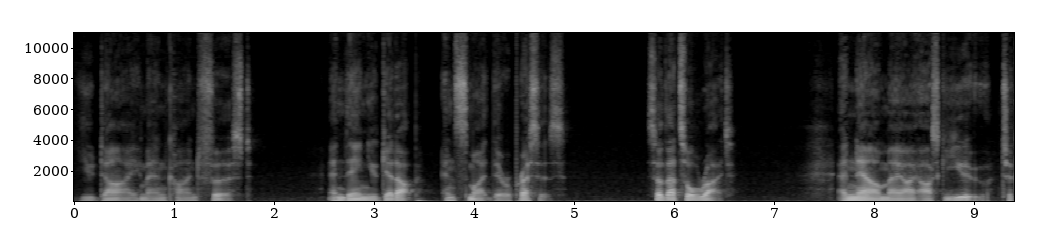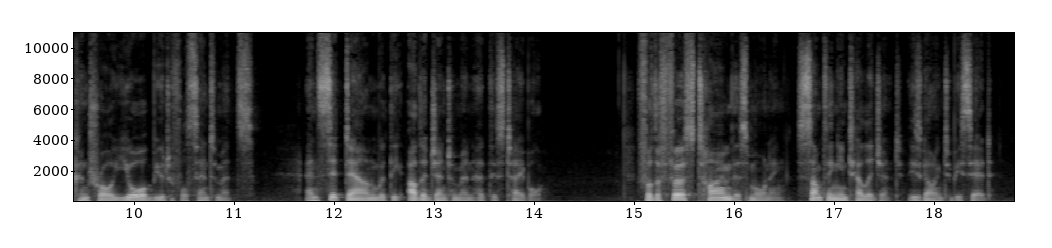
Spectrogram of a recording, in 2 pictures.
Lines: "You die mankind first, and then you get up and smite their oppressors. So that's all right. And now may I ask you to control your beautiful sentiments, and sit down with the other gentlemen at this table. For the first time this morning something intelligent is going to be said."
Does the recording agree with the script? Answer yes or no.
yes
